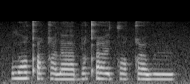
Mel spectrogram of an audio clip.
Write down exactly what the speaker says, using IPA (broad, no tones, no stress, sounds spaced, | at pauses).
l ɔ qʼ ɛ q a l aː b ə qʼ ɛː k ɔ q ø w øː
